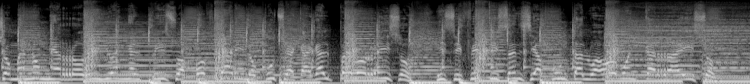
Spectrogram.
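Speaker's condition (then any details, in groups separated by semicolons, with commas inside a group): No condition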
